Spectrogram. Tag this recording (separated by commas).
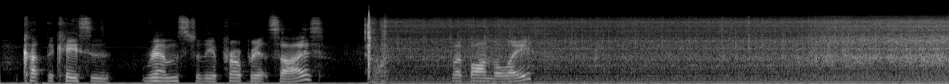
Speech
